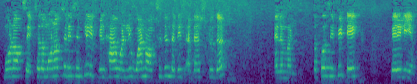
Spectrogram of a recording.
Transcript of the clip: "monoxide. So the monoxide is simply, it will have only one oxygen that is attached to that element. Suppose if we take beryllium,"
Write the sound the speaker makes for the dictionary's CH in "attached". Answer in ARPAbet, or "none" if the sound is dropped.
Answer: CH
